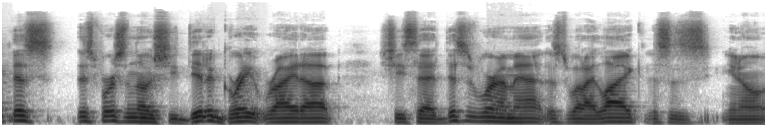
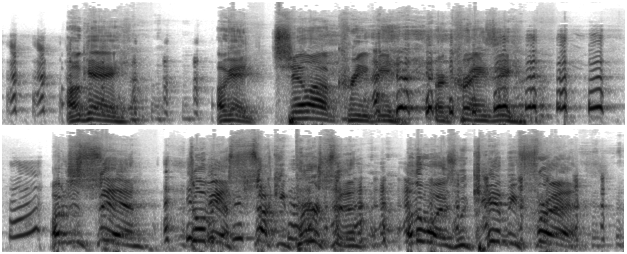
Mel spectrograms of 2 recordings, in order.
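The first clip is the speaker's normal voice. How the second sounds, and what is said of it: Yelling loudly. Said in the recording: “sorry I'm yelling,”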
